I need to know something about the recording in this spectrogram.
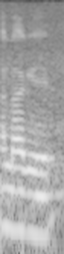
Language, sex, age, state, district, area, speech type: Telugu, male, 18-30, Andhra Pradesh, Kurnool, rural, spontaneous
